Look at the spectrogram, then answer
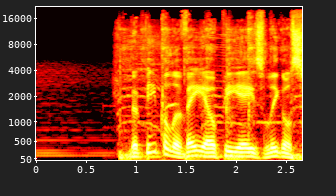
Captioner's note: man On Voice-Over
